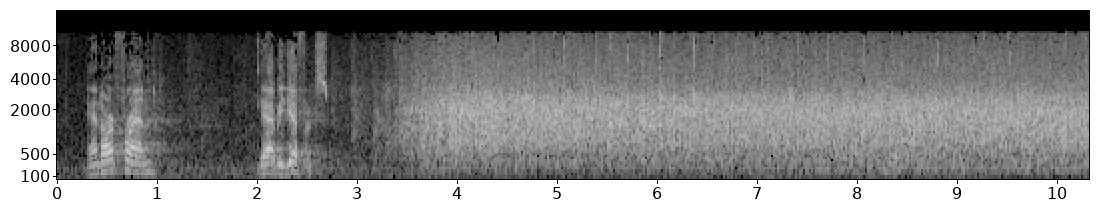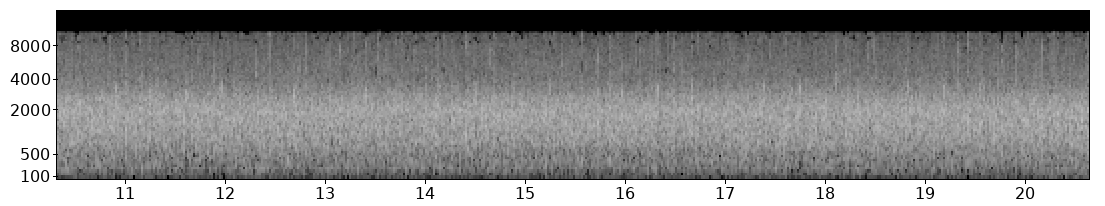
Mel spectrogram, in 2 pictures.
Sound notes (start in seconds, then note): 2.7 applause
